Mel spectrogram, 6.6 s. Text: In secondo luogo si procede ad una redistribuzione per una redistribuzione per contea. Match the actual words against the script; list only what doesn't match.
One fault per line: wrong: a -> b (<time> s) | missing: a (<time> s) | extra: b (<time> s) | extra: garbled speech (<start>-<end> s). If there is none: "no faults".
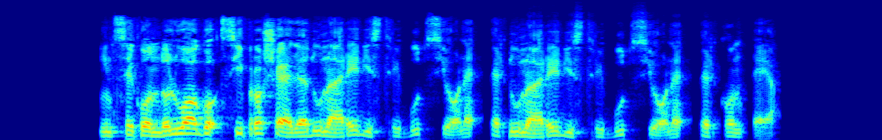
no faults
